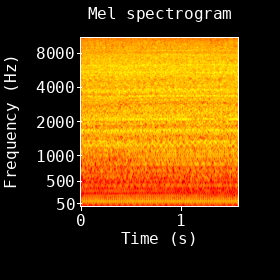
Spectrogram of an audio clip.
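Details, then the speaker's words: Engine's first start after a timing belt replacement: steady, even low idle with no ticking, knocking or misses; runs smoothly, some smoke expected from residual old oil. "Sounds pretty good. It didn't blow up right away, so that's good."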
